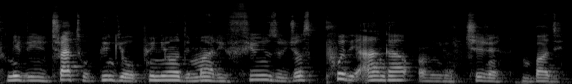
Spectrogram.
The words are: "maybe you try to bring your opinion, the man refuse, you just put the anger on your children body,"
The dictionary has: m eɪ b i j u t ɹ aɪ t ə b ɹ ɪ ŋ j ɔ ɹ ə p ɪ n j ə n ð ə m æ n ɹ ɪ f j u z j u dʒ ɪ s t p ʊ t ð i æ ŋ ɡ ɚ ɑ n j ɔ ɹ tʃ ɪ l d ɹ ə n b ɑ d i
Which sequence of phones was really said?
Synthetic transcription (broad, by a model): m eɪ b i j u t ɹ aɪ t ə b ɪ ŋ j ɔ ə p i n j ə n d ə m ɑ ɹ ɪ f j u z j u dʒ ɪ s p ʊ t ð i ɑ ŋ ɡ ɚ ɑ n j ɔ tʃ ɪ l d ɹ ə n b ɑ d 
